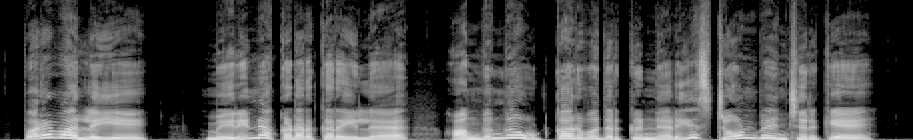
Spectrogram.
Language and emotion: Tamil, happy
